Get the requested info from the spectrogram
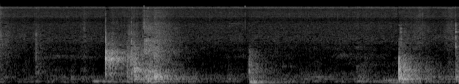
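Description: Beetroot and potato mixture sizzling faintly as it fries in a pan, with three short clatters about a second and a half apart.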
